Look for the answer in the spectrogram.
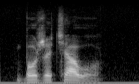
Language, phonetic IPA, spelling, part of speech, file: Polish, [ˈbɔʒɛ ˈt͡ɕawɔ], Boże Ciało, noun, Pl-Boże Ciało.ogg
